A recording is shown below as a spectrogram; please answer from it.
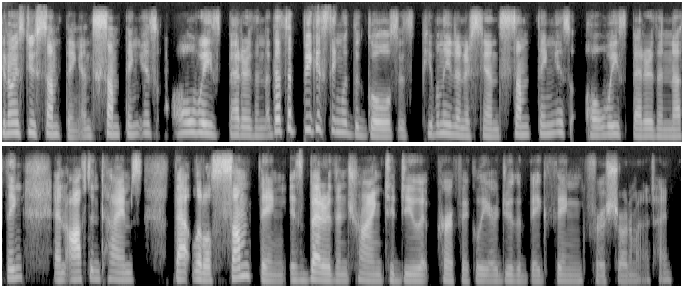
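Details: Adult woman speaking; normal voice.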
